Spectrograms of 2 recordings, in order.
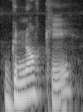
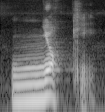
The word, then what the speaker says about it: gnocchi: Now gnocchi is um not gnoki and it's not noki. It's noki. Think of it as n y. Noki. And that first syllable, that's the one you really need to put the emphasis on, okay?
